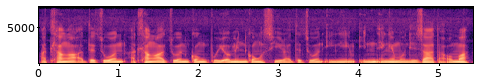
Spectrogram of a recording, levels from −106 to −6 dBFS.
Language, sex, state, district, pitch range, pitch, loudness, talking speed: Mizo, male, Mizoram, Aizawl, 100-110 Hz, 105 Hz, -19 LUFS, 230 wpm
